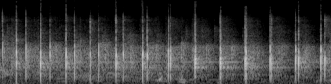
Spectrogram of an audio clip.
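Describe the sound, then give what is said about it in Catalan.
Steady, rhythmic clapping welcoming the day's guest to the live desk of the show Caverna Galàctica, about a dozen sharp claps in quick even succession rather than a dense crowd roar, with a faint voice underneath. “Yeah, un fort aplaudiment.”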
